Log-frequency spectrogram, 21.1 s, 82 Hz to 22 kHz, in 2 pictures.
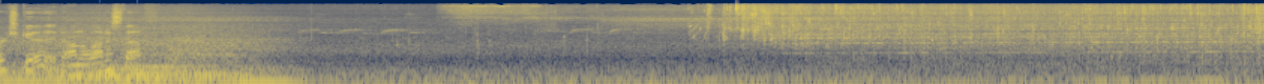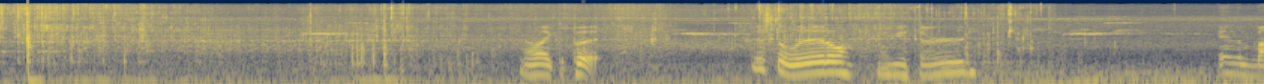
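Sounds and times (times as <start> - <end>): hose water filling plastic jug: 5.8 - 19.4.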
